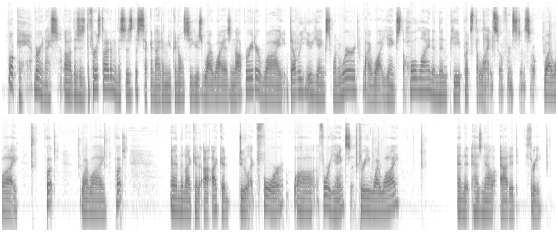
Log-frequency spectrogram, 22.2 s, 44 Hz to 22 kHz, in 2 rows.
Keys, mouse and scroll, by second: 9.1-13.6 typing, 17.9-19.5 typing, 22.0 Escape.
